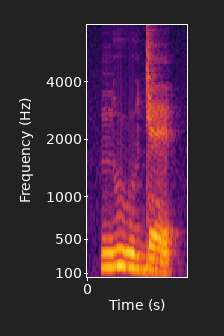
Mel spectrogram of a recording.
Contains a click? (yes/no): no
